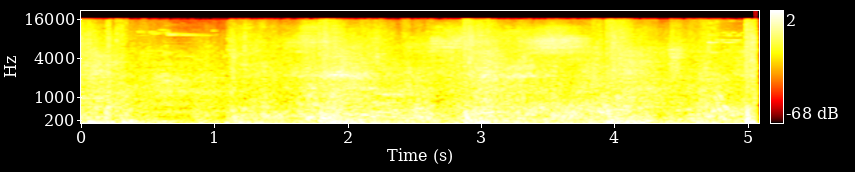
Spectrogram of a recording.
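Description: Video game spell effects whoosh and crackle during a fight.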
